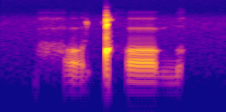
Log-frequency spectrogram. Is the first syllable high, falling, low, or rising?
falling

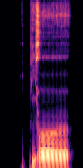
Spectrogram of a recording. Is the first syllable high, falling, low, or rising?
low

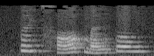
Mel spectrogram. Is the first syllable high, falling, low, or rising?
high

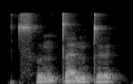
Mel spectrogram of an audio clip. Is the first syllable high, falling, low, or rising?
low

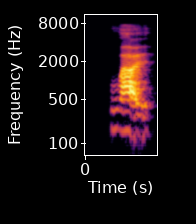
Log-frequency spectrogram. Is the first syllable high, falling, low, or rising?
low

